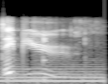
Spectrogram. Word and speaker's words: debut: about this part ah debut okay this is obviously a word that English is taken from another language because you can see that we don't pronounce the T in it yes it's French does anyone know what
